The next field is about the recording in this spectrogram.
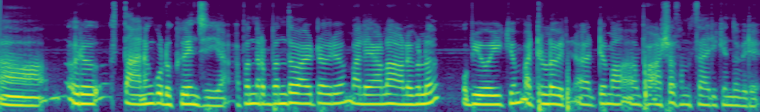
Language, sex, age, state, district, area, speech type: Malayalam, female, 45-60, Kerala, Malappuram, rural, spontaneous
